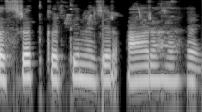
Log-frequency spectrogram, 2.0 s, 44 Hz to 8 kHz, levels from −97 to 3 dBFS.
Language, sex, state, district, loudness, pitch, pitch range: Hindi, female, Chhattisgarh, Balrampur, -21 LUFS, 195 Hz, 185-200 Hz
